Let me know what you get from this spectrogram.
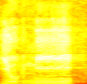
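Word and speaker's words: يغني: Ya-nya dibuang. Padahal asalnya bisa dibaca begini, yugni. Tapi karena ada in, ya-nya dibuang. Jadi yugni, cepat. Ada ya, bacanya panjang, yugni. Tidak ada ya, baca cepat, yugni.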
